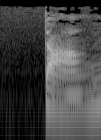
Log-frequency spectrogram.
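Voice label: "dang" third tone, Mandarin Chinese pinyin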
